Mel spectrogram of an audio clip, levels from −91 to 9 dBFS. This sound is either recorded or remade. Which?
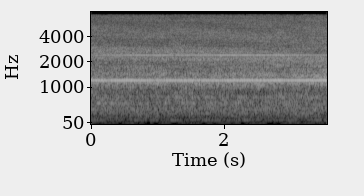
recorded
